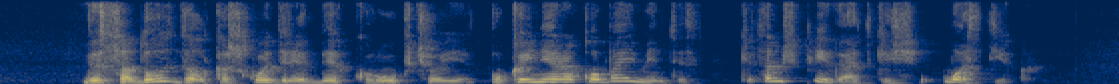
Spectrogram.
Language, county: Lithuanian, Tauragė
